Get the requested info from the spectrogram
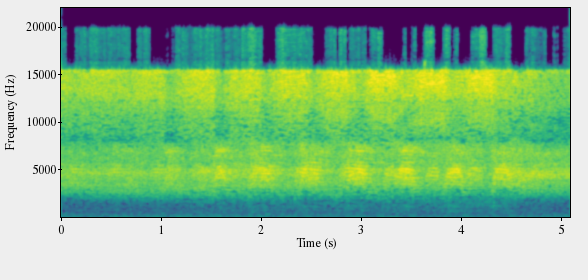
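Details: Summer-heat cicada chorus, a constant shrill buzz swelling gently in rhythmic pulses roughly twice per second, no other noises standing out.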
